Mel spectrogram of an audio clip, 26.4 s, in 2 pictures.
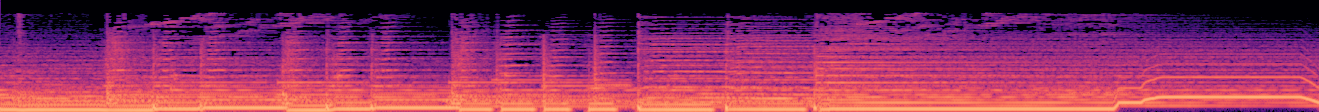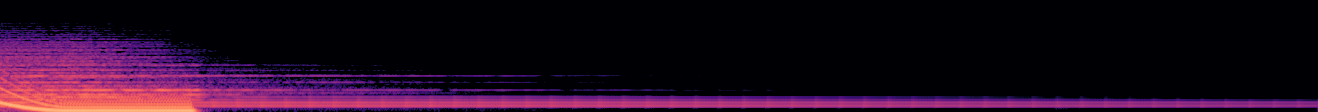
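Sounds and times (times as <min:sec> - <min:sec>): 
lofi blues Christmas tune: 0:00.0 - 0:16.7.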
